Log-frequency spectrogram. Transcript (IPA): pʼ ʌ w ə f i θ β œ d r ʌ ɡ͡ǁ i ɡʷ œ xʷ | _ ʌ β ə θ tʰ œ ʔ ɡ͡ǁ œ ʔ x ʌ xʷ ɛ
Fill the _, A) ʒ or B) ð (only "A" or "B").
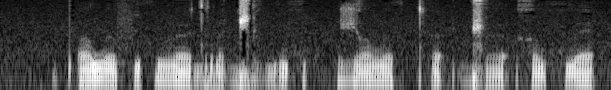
A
